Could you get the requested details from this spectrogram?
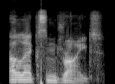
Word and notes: alexandrite: British English

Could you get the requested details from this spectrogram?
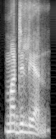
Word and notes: modillion: Indian

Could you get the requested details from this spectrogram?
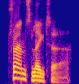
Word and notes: translator: British English

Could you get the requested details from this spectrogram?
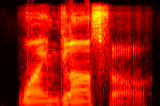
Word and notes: Wineglassful: British English

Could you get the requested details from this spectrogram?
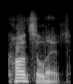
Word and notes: consulate: American English

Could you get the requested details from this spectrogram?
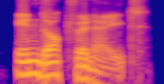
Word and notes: indoctrinate: British English

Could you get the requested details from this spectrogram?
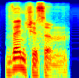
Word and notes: venturesome: British English

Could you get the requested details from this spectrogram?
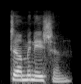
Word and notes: termination: Indian

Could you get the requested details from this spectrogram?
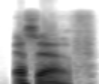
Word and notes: SF: American English

